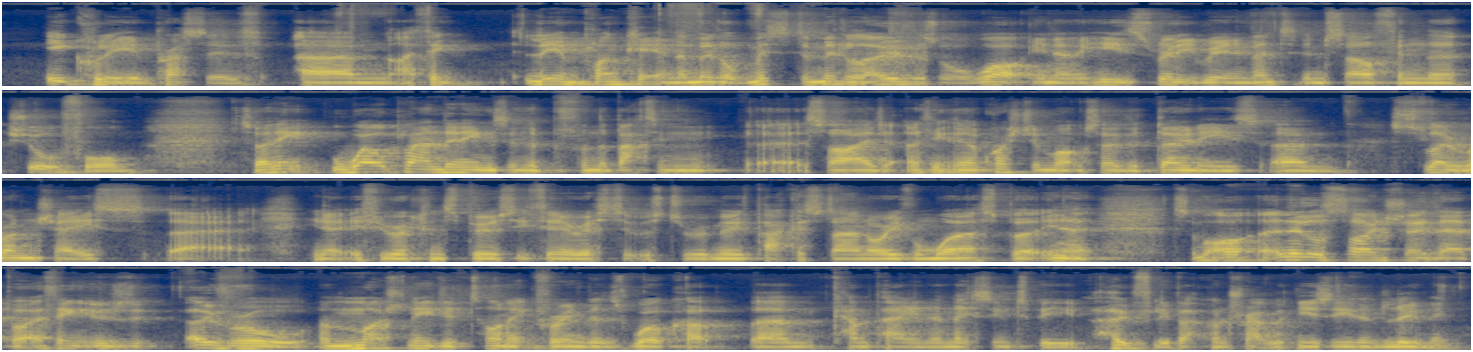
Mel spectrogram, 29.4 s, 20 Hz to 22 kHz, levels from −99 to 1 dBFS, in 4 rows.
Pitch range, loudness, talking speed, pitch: 100-120 Hz, -17 LUFS, 205 wpm, 110 Hz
